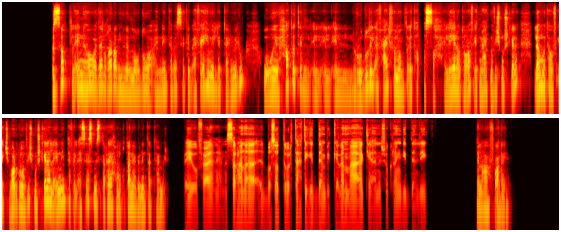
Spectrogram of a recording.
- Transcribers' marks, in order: background speech
- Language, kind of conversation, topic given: Arabic, advice, ازاي أتخلص من قلقي المستمر من شكلي وتأثيره على تفاعلاتي الاجتماعية؟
